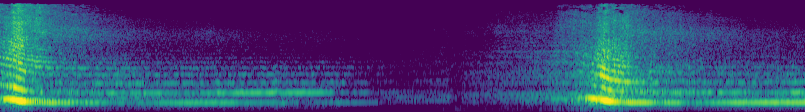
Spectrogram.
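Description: A sound effect played twice: a swelling whoosh carrying a humming tone that drops in pitch at its peak, then holds a steady note for a few seconds. It fades out about halfway through and repeats the same way about six seconds in.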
